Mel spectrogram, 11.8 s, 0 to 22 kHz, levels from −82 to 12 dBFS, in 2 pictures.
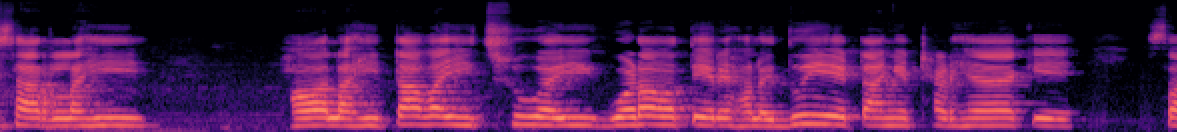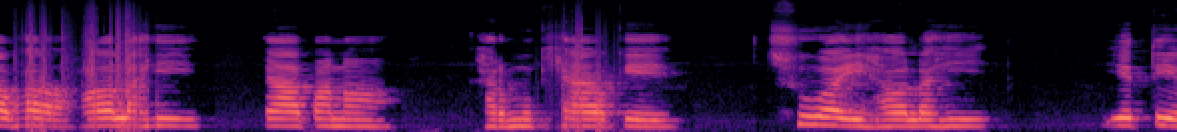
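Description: An irregular burst of crackle and scratching breaks up the speech from 5.95 to 6.66 s and again from 8.56 to 8.98 s: loose connector crackle, a worn or dirty contact rapidly making and breaking.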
